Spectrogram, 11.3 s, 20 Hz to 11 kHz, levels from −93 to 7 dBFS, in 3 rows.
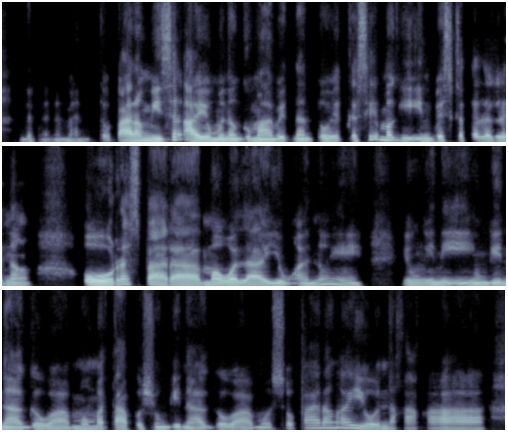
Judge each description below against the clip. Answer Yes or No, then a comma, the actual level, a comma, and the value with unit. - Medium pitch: Yes, medium, 155 Hz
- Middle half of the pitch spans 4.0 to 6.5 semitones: No, average, 3.1 semitones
